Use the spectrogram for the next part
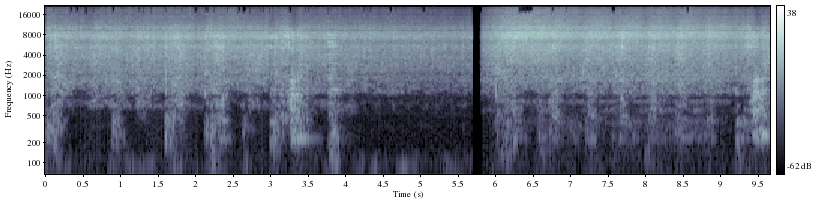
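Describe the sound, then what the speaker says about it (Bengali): Ground garlic and onion paste fries in oil, a loud continuous sizzle broken by regular stirring scrapes, with a brief cut partway through. "বেটে রাখা রসুন আর পেঁয়াজ ভালো করে ভাজবো।"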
